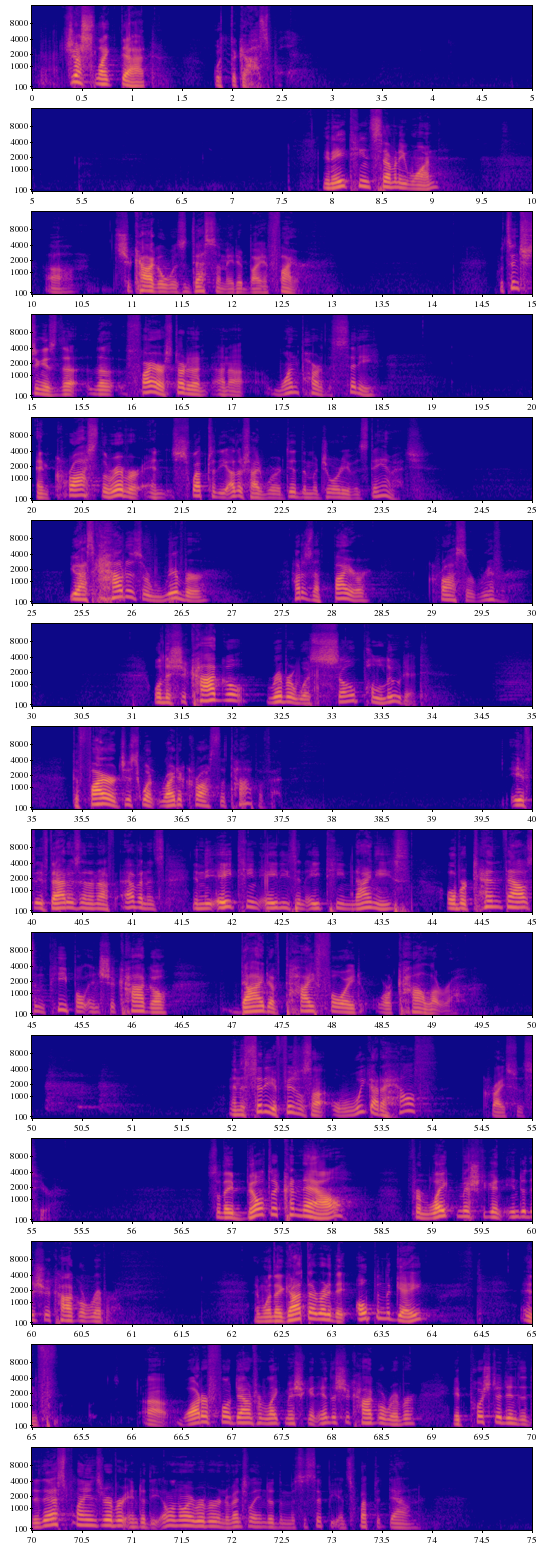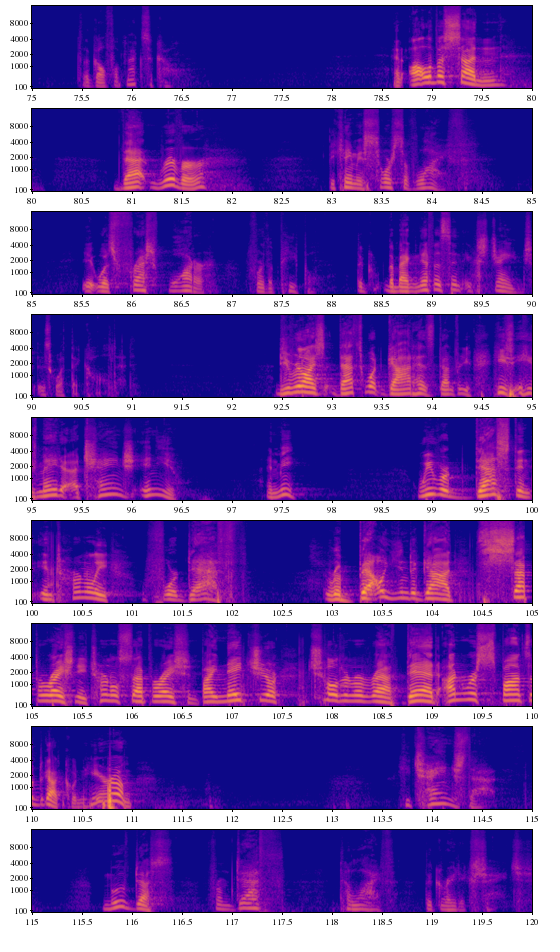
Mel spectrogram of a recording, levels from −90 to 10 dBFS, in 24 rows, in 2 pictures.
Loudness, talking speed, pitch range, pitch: -26 LUFS, 125 wpm, 150-205 Hz, 175 Hz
